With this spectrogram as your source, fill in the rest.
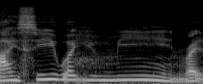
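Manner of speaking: drawn-out delivery. Recalling how a collaborator always answered critique, in a very slow voice. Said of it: "In a very right. slow voice".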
